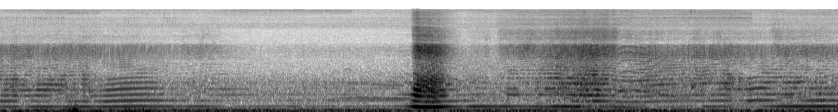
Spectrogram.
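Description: Small electric RC helicopter in flight, its motor and rotor whine held steady with small rises and falls in pitch as it manoeuvres; it is flying in idle-up at high head speed. A short louder burst comes about four seconds in.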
